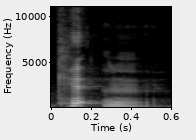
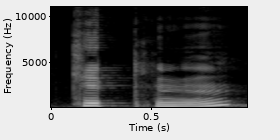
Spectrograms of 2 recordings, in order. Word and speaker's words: kitten: Ki, glottal stop, and then an N, Kitten.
